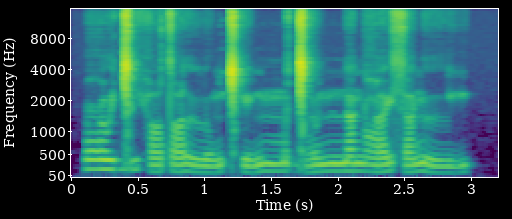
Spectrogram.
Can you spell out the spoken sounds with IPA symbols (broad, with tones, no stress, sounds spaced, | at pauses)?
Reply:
ʕ o˦ ɪ̯ ɡ͡ǀ i˦ h a˨˩˦ tˤ ɛ˨˩˦ lː o˨˩˦ ŋ ǀʰ e˨˩˦ ŋ mː ʌ˦ ɡ͡ǀ a˦ ʊ̯ nː a˦ ŋ ʕ a˨˥ ɪ̯ s a˨˥ ŋ lː i˨˩˦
